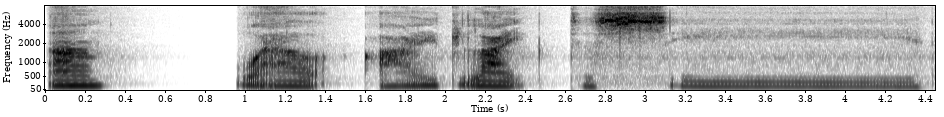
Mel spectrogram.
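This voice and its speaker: An excitable young girl in a children's storybook, acted out by a man, her voice pitched well above his own and a little husky. She is curious and wide-eyed, speaking with breathless, hesitant wonder. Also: extremely slow, exaggerated voice. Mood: excited, hesitant.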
